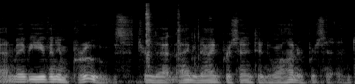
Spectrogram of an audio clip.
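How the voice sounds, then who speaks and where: Somewhat breathy, the voice has a calm tone and lively intonation. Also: man. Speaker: firearms channel host. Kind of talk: instructional firearm cleaning talk to camera. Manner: calm, measured, soft-spoken.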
